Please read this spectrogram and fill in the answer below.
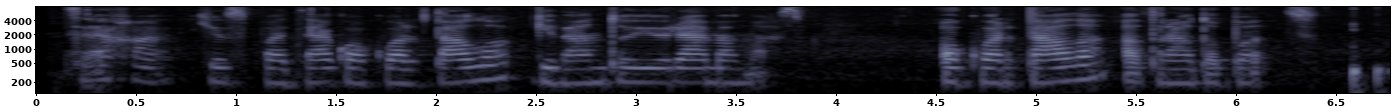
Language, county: Lithuanian, Kaunas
